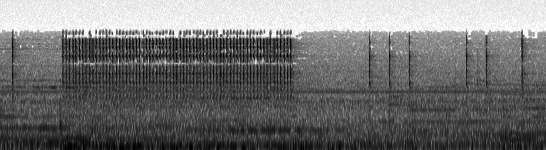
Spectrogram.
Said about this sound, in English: Sound of typing, so exciting. That's right. Thank you to the... Hope you podcast listeners love the typing part. Of course, we're actually just setting, like, variables here.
